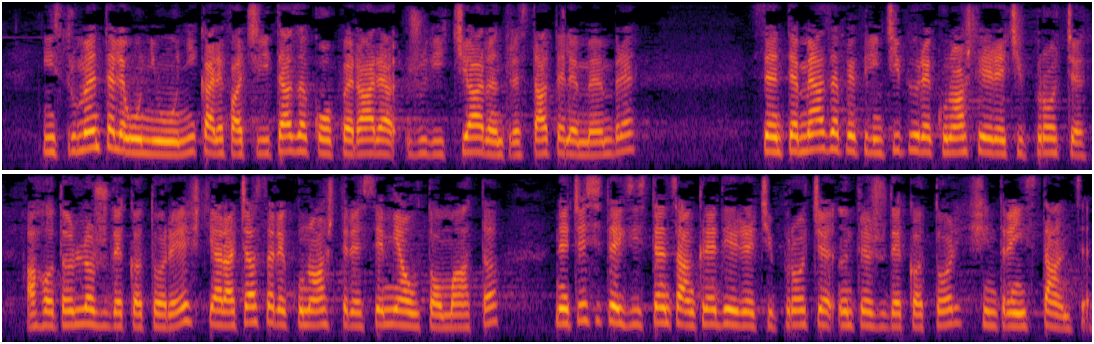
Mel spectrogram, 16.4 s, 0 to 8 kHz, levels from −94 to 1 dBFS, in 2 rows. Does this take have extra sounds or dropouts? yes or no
no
